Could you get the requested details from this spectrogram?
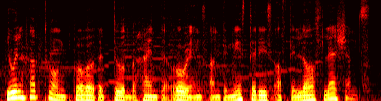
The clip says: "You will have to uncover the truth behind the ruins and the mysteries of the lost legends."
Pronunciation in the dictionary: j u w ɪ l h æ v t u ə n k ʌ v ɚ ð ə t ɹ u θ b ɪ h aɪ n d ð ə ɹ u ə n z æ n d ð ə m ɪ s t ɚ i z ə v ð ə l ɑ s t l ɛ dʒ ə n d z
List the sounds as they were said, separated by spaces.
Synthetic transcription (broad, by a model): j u w ɪ l h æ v t u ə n k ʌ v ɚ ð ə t u t b ɪ h aɪ n d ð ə ɹ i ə n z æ n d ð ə m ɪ s t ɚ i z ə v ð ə l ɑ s l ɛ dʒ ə n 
